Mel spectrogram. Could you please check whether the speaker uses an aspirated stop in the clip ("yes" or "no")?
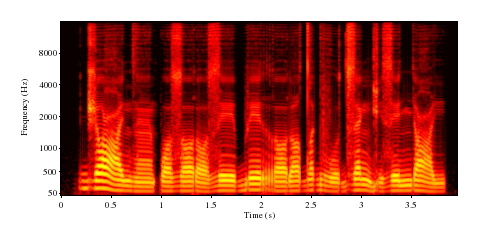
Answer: no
